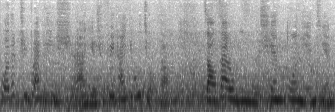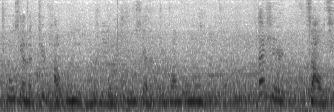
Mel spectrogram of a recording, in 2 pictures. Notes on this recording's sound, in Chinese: 可能会出现一些杂音环境音，已经尽量处理了听感。不定时在对话里“出镜”的，是我们同行的同事&亲友。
